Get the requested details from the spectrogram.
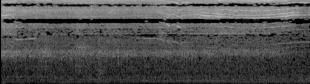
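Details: Surgical removal of a wisdom tooth (third molar) at a dental clinic: the steady, high-pitched whine of a dental drill with faint room noise.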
